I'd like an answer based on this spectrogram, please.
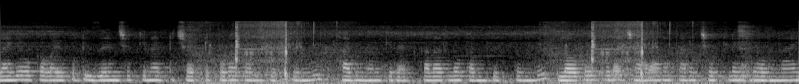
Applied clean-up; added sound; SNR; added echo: none; Liquid; 8 dB; reverberation time 0.5 s.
